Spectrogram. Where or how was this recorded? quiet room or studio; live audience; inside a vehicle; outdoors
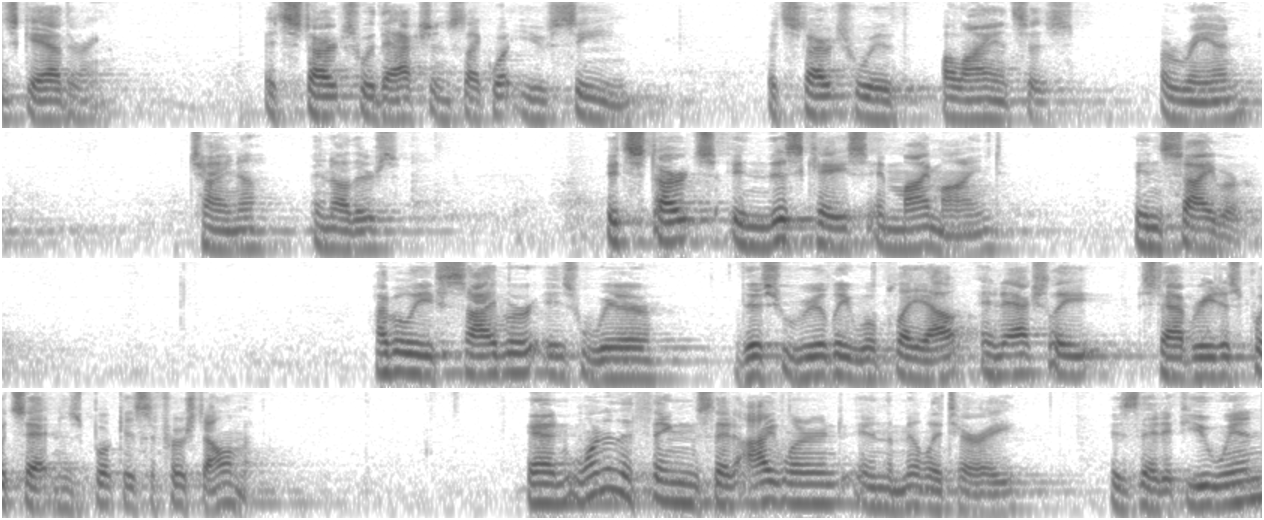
live audience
